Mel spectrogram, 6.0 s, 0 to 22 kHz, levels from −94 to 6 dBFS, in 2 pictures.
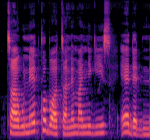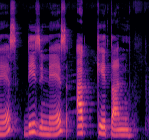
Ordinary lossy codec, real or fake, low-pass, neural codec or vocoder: none; real; none; none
